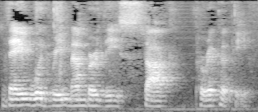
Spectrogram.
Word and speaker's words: pericope: I've been told, that's how I said it, pericope, and now I was told, no, it's pericope.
